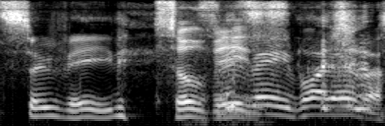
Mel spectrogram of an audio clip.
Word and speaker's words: sous vide: All right, we'll do sous vide day. So videos. What the heck is this? Yeah, or whatever. How's it pronounced? Sous vide.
